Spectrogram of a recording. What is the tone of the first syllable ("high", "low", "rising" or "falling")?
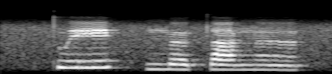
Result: high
